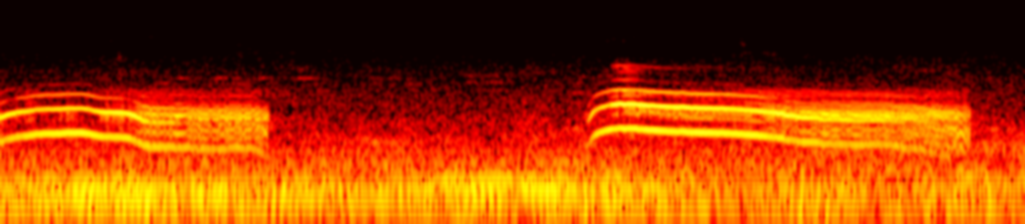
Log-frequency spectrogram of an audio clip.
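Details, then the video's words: A kitten calling out as though trying to say something, giving two long, insistent meows of about two and three seconds each, each starting high and sliding gradually downward, separated by a short pause, steady low hum behind. "何かを訴えたいときの猫の鳴き声 子猫"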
